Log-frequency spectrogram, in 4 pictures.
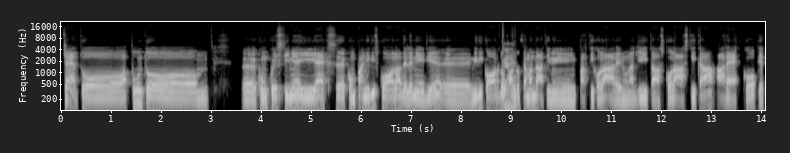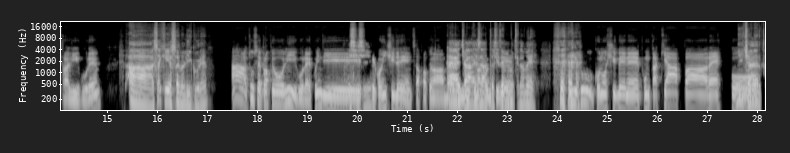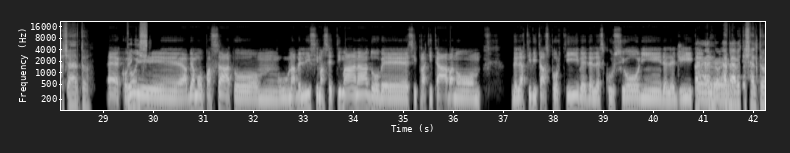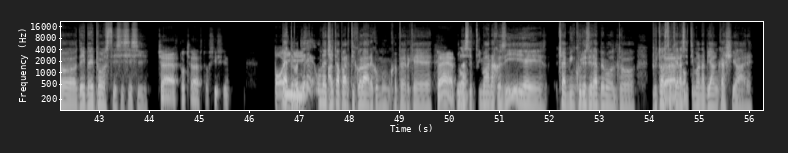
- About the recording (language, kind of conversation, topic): Italian, unstructured, Qual è il ricordo più felice della tua infanzia?
- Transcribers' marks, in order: other background noise; chuckle; drawn out: "noi"; drawn out: "gite"; "cioè" said as "ceh"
